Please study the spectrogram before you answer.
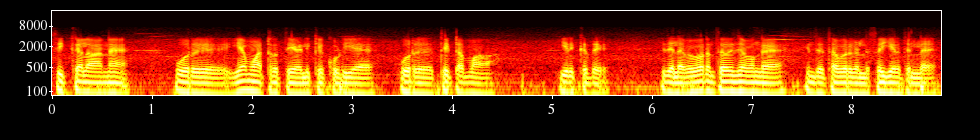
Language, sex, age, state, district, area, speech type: Tamil, male, 30-45, Tamil Nadu, Pudukkottai, rural, spontaneous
